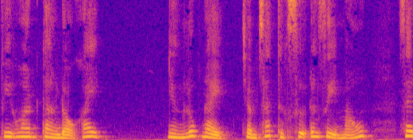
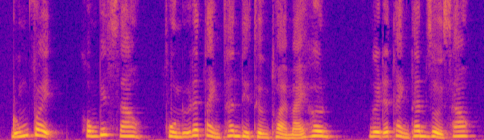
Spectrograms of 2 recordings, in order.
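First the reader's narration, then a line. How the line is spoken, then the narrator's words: Laughing. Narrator (Vietnamese): Lâu Thất bật cười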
